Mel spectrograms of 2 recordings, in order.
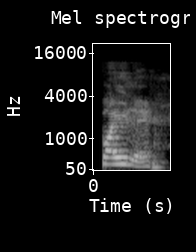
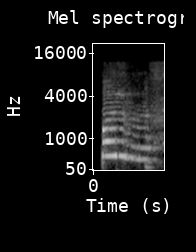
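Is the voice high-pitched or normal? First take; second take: normal; high-pitched. First: It is said in a normal voice. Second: It is said in a very high-pitched voice.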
